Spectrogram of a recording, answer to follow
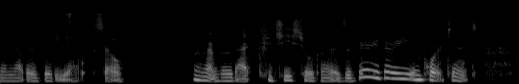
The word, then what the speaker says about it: kuchi shoga: Kuchi shoga, kuchi shoga.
